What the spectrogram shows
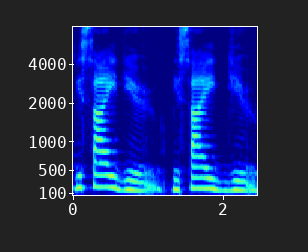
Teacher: Fica um D bem bem levinho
